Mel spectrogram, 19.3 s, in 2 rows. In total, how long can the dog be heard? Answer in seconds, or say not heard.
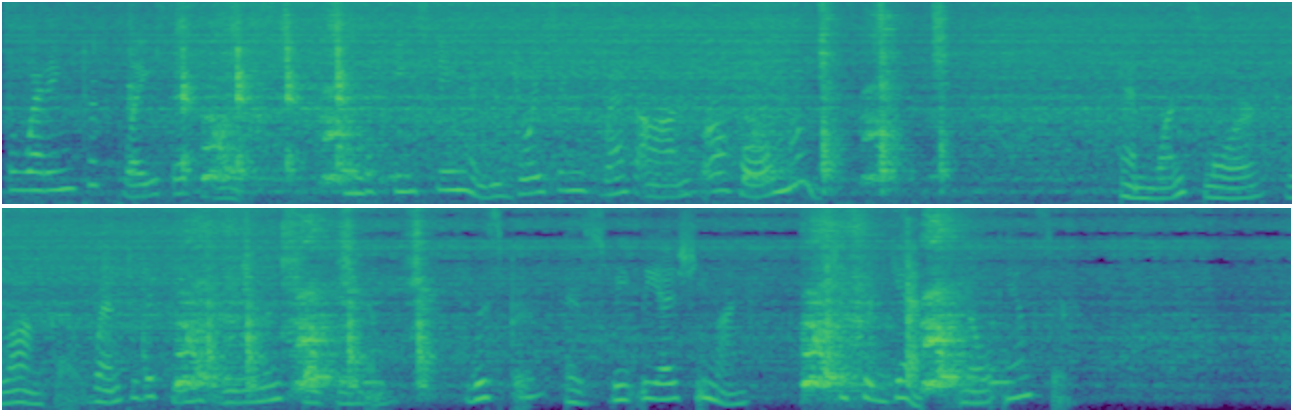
6 s.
